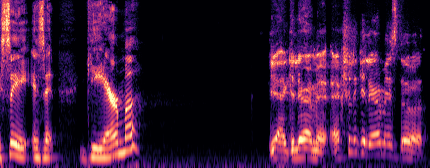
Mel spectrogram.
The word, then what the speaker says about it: Guilherme: me let me see is it GMA yeah Gilma actually Gilma is the it's the Portuguese version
